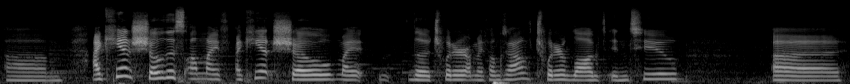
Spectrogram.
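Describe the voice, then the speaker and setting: A woman's voice: mid-range voice, unhurried, a bit bright. A middle-aged woman chatting casually on a livestream, candid and rambling as she thinks aloud. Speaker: livestream host, developer. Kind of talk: casual livestream chat while browsing. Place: small cluttered room indoors. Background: music.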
